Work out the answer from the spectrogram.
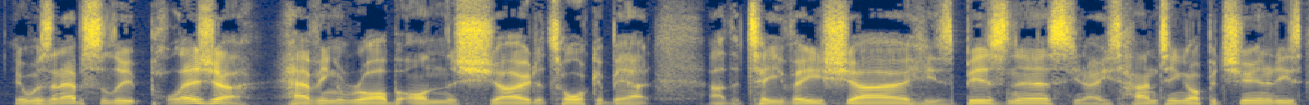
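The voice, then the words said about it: Sick-sounding voice. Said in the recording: “I'm still a little bit sick. You can probably hear from my voice.”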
